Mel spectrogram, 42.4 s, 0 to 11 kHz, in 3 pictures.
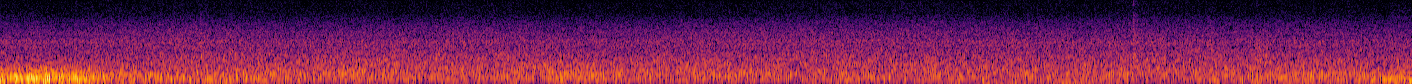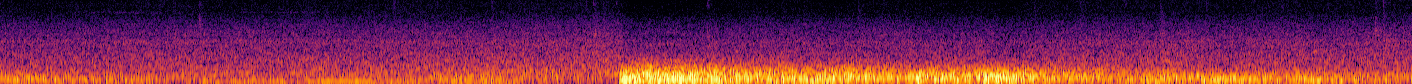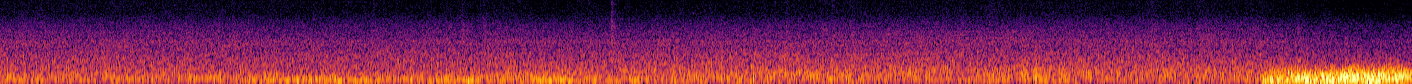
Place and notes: Rende 2nd Rd., Bade Dist. - Thunder
Thunderstorms, Housing construction, traffic sound
Zoom H2n MS+XY+ Spatial audio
